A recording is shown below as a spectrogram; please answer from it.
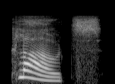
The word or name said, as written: clouds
